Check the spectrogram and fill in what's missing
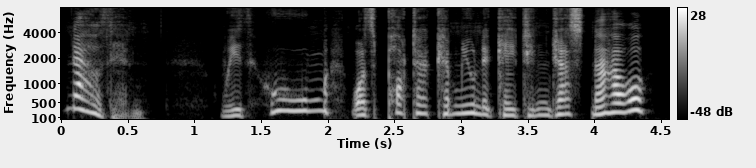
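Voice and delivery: high, sugary witch of a teacher; a prim, high interrogator's voice; prim high schoolmistress grilling a girl; Umbridge voice. A narrator's reading.

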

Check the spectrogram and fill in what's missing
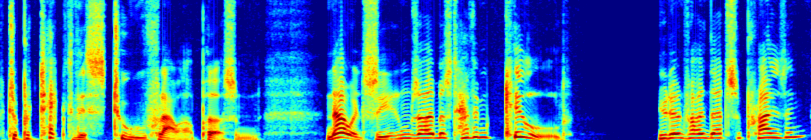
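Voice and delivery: a touch of a cold ruler; patrician voice. A narrator's reading.

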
